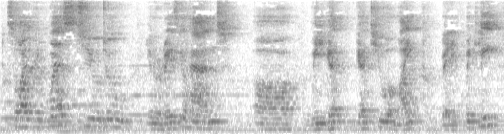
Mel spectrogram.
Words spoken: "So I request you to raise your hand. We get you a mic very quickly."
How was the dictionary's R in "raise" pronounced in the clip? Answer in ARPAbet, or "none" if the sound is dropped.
R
